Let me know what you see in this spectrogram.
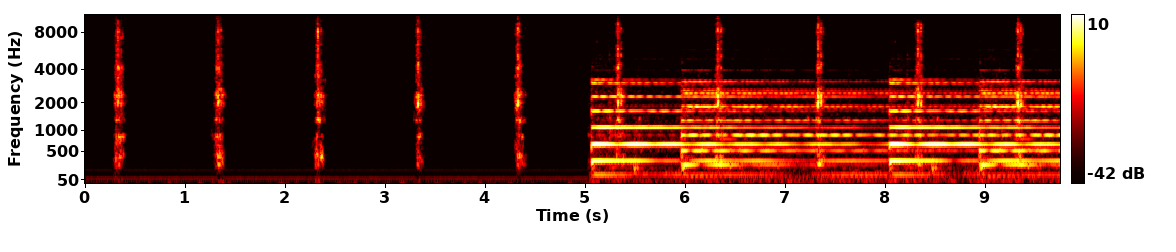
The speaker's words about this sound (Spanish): Reloj de campana, tócame las horas.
